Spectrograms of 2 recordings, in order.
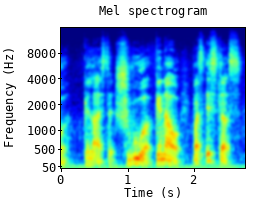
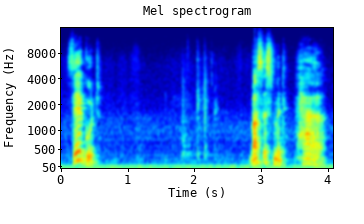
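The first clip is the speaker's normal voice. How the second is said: ordinary delivery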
